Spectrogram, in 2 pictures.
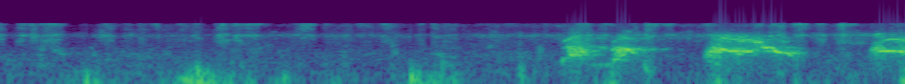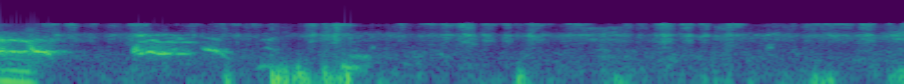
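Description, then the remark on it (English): A dog barks in a short run of four or five loud, ringing woofs over a low outdoor rumble that continues before and after. “Universal dog.”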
